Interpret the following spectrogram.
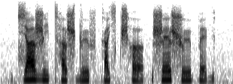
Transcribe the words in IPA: t͡ɕ a ʐ i tʰ a ʂ ɖ ø f k a sʲ t͡ʃʰ ʌ | ʂ ɛ ʂ ø p ɛ ɡ

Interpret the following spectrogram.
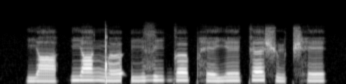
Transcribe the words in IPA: j a˨ | j a˦ ŋ͡ǃ œ˨˦ ʔ i˨˦ z i˦ ɡ œ˦ pʰ e˨ j e˧ k ɛ˦ ʃ y˨ t͡ʃʰ e˦

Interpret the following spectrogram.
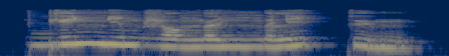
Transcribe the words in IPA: bʲ e ɲ i m ɮ ɔ ŋ œ ɲ ŋ ə l i kː y m

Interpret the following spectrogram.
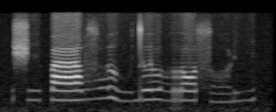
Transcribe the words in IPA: ʃ e̤ p aː v zˤ ṳ l ṳ d ɵ l ɔ̤ r ɔ s ɔ̤ ɽ i̤

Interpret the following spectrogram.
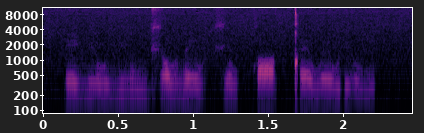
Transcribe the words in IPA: e lʲ o w lʲ u n d͡ʒ ɔ w ɳ e w t͡ʃ ɘ w k ɒ ǃ ɛ w ɘ w ɾʲ o w

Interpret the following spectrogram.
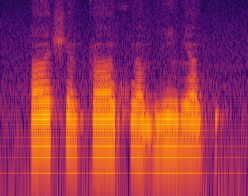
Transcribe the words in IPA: ã ʃ ɐ̃ k ã xʷ ã b ĩ ʎ ã kʷ

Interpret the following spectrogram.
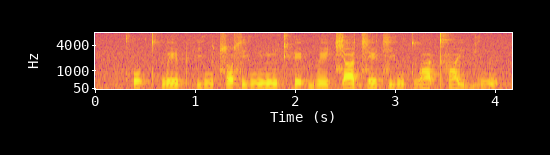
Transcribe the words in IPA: kʰ o˨ ʔ t̪ʰ w e˥˧ pʰ j u˧ t͡s ɔ˧ s j u˧ ŋ ĩ˧ kʰ e˨ ʔ b w e˨˩ t͡ɕ a˨˩ d͡z e˥˧ t͡s j u˥˧ t̪ w a˧ kʰ a˧ j b j u˨˩

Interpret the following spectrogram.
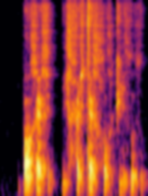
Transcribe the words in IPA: p ɒ x æ x | i x ħ i x t æ x χ u x t͡ʃ i θ u θ

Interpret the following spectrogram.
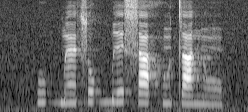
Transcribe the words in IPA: u˧ ɡ͡b ɛ̃˧ s o˦ ɡ͡b e˦ s a˦˨ h ũ˧ t a˧ n ũ˨

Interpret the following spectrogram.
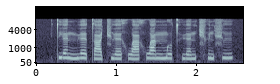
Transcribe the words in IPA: t̪ j ɛ˥˧ n m ɥ ɛ˥˩ t̪ ä˧˥ t͡ɕ ɥ ɛ˧˥ x w ä˧˥ x w a˥ n m ɤ˥˩ t̪ʰ ɥ ɛ˧˥ n t͡ɕʰ y˧ n ɕ y˥

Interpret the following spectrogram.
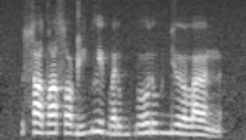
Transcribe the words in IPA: s u dˤ i sˤ u ɡ i ɡ lʲ ɐ b ɐ ɾ u b ɠ o ɾ u ɡ d ʉ lˠ ɐ n

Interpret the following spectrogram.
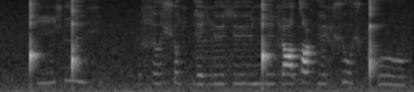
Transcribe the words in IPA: ǃʼ iː ç ŋ͡ǃ y ç | ɬ ɯ ʃ ɾ o ç ɡ e ɮ y s yː ŋ͡ǃ ĩ ɬ o tˤ ɯ x y ɬ ʃ uː ʃ ǃʼ uː

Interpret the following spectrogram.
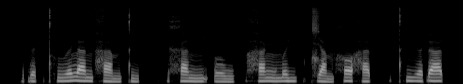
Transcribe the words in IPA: ɗ ə˨˩ t̚ t̪ʰ u˨˦ ə̯ l a˧ n h a˨˩ m t̪ i˨˩ t̚ | x a˧ n ɲ ḭ˧˨ ʔ o˨˩ w | h a˧ ŋ m ə˧ j | t͡ɕ a˧˩ m x ɔ˧ h a˨˩ t̚ | t̪ʰ i˧ ə̯ ɗ a˦˥ t̚

